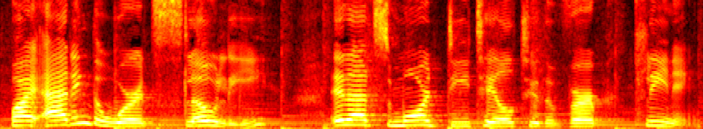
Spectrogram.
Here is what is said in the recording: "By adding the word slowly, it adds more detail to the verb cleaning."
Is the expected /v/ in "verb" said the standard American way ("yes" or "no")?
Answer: yes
